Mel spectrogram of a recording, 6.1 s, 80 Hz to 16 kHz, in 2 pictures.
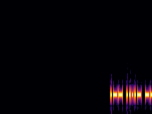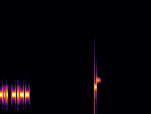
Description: Morse code, heard as a keyed tone, about 44 wpm, 700 Hz. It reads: W4ZY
